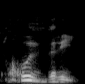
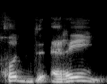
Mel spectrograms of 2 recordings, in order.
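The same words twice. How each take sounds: First: The middle consonant is not a plain d. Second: The middle consonant is a plain d sound. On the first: The speaker calls it wrong. "as some people say incorrectly" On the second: The speaker calls it right. "And it's Khudri"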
